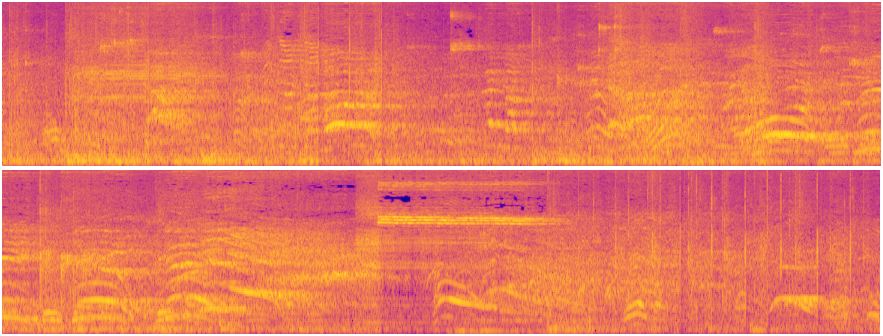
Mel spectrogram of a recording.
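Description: Basketball game on a hardwood gym floor: a ball bouncing and many short sneaker squeaks as players cut and stop. A referee's whistle blows briefly about three-quarters of the way through.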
